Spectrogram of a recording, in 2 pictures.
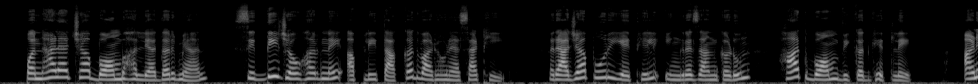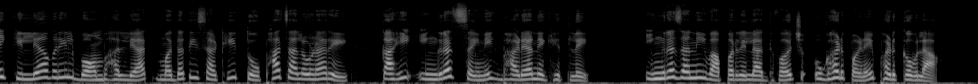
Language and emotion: Marathi, neutral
